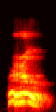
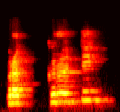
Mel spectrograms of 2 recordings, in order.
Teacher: So it should neither be pronounced as ra nor pronounced as ru. I mean, you don't have to pout your mouth. You have to say a slight u sound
